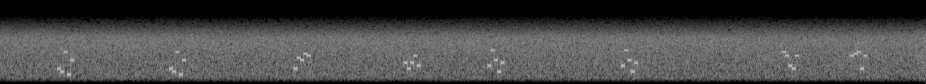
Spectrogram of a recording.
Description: Five-tone selective call (EIA), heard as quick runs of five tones, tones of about 30 ms, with radio hiss and a squelch burst at the end. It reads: 10884 10884 15476 31362 29403 29403 86216 67816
